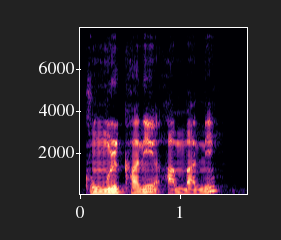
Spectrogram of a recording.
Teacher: 국물은 기역과 미음이 만나고 있을 때 뒤에 있는 비음인 미음 때문에 기역이 비음으로, 비음이 아닌 기역이 비음인 이응으로 변화하고 있습니다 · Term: 비음화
